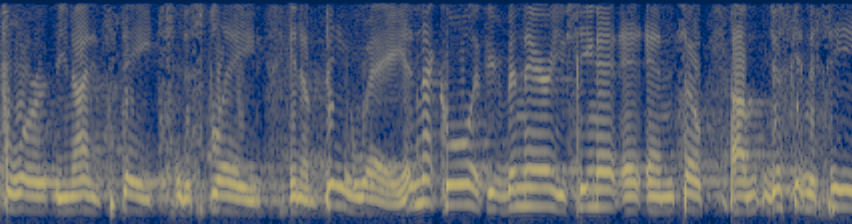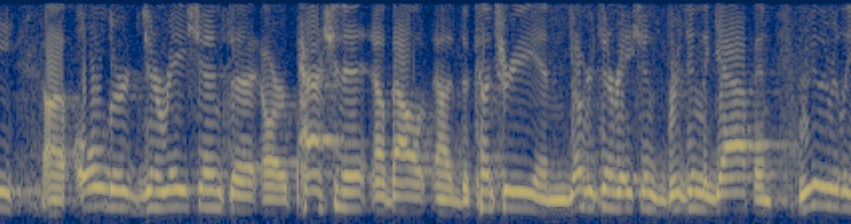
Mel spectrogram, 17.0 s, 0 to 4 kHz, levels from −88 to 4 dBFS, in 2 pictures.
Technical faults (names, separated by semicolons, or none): none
